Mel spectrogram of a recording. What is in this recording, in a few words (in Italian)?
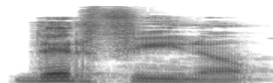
"derfino", crespinese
